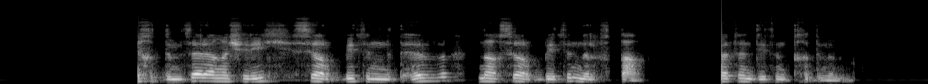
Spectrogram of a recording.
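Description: The output device drops into a low-power state during silence and does not wake fast enough when sound resumes, a clipped start after a pause. At 0.99 s, after a pause of about 1 s, the first 0.39 s of speech is lost, so it begins abruptly mid-sound. At 6.78 s, after a pause of only 0.36 s, 0.44 s is swallowed before the audio returns at 7.22 s. The pauses themselves simply fall silent.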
